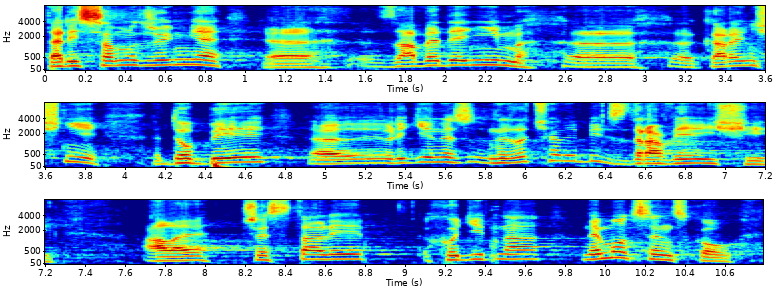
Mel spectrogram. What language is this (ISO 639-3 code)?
ces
